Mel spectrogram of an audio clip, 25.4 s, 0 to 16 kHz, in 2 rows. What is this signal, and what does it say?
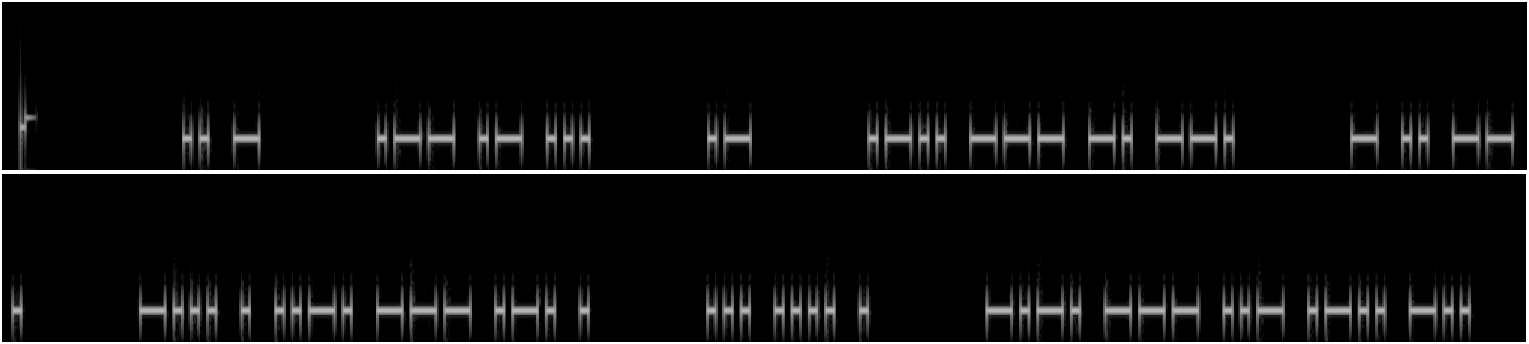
Morse code, heard as a keyed tone, about 17 wpm, 700 Hz. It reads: IT WAS A LONG TIME BEFORE SHE COULD
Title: 2x Word-Spacing - Sentences from Top 500 Words - 17wpm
